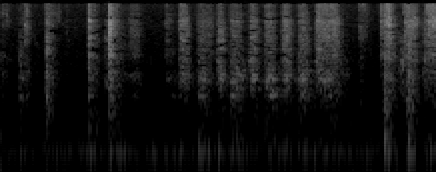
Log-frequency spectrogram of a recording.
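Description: Faint, quick scratching strokes, several a second, of wet paint being scraped back off a painted craft piece.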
